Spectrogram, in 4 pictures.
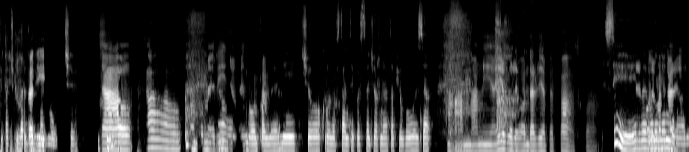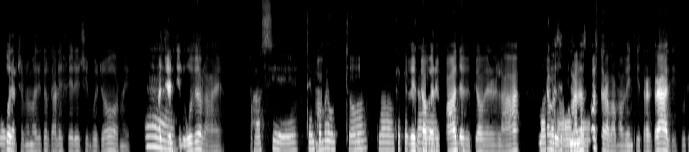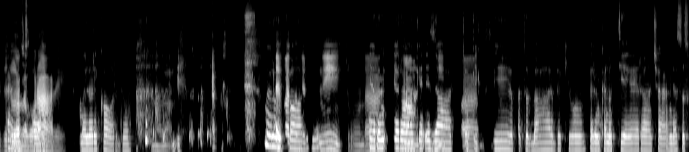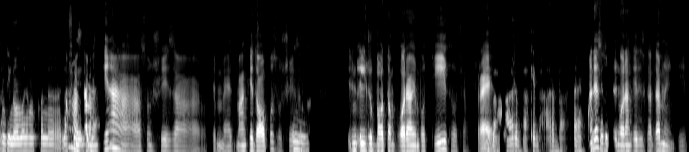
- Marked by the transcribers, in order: other background noise; distorted speech; chuckle; unintelligible speech; unintelligible speech; sniff; sigh; chuckle; unintelligible speech; chuckle; unintelligible speech; "cioè" said as "ceh"; tapping; unintelligible speech; other noise
- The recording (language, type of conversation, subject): Italian, unstructured, Come hai scoperto il tuo ristorante preferito?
